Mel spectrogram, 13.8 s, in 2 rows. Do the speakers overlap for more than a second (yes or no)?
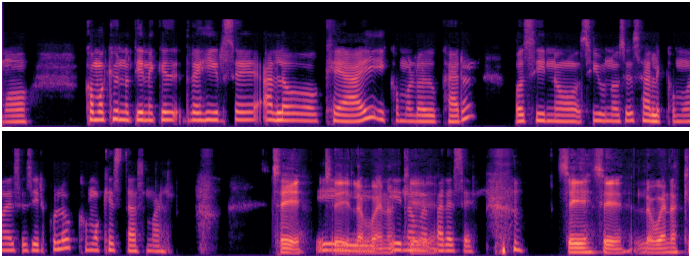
yes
